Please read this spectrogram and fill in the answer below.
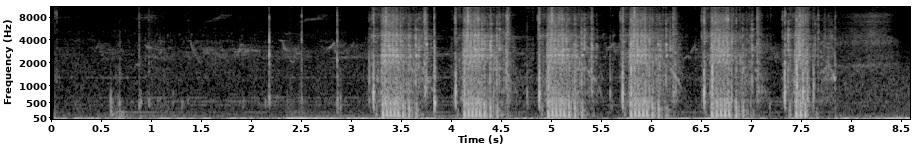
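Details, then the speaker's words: Stihl chainsaw that won't start despite changed fuel and a checked spark plug: five rough pull-cord rasps about a second apart, each dying with no catch or firing. Cranks but won't start. "there everybody welcome back so you can see the chainsaw won't start"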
